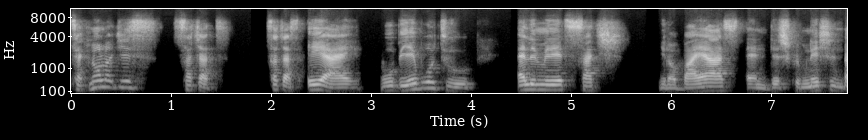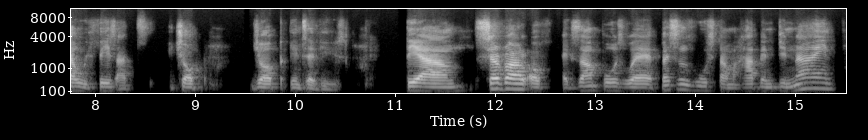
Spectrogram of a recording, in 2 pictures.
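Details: Real recording of an adult man from Ghana who describes himself as a person who stammers; stuttering.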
